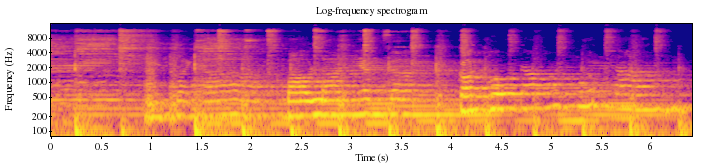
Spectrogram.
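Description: A woman singing a song over a band accompaniment with a steady drum beat, about two beats a second.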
